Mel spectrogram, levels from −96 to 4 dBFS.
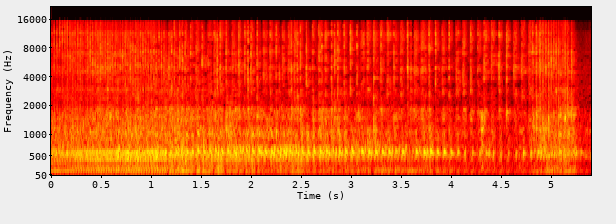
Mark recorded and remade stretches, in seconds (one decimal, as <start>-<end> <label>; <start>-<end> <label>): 0.0-1.0 remade; 1.0-3.1 recorded; 3.1-3.7 remade; 3.7-4.3 recorded; 4.3-5.4 remade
